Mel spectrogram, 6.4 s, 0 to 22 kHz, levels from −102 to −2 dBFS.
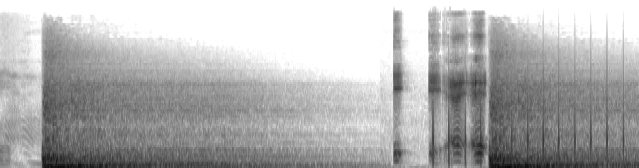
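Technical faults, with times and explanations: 4.34–6.25 s, train of clicks: a steady ticking sets in at 4.34 s and runs to 6.25 s, about fifteen near-identical pulses spaced evenly at 6.3 per second, each standing well above the surrounding audio, roughly 10 dB over it. Because every pulse has the same sharp shape and arrives on a fixed beat, it reads as mechanical popping laid over the sound rather than part of it. The likely source is interference from nearby equipment or a faulty connection or power supply.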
